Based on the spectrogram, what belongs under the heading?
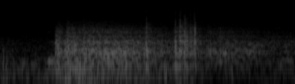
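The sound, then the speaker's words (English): A loud explosive blast bursts out and rumbles on, followed by a couple more sharp cracks a second later, from the controlled demolition of a chimney stack, with a steady noisy background. “So, right now, they're doing a controlled demolition of that chimney right there, that chimney stack.”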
